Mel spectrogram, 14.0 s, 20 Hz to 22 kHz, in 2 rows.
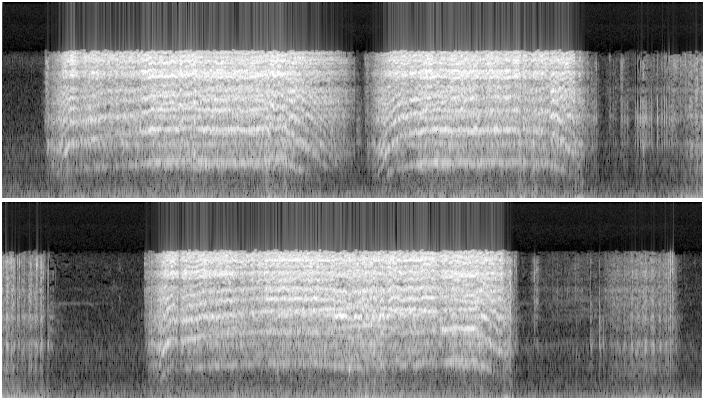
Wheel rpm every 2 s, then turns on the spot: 130, 110, 130, 10, 130, 160, 10.
12-14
